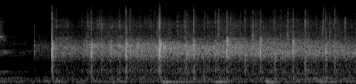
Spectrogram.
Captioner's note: applause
